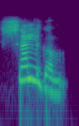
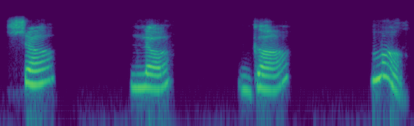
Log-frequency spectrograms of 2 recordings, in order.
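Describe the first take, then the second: First: शलगम said fast as one word; teacher shows the quick blended word; said quickly. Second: श, ल, ग, म spelled out one letter at a time; teacher spells out the letters. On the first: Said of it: "ऐसे जल्दी से करेंगे". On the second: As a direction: sound out श ल ग म slowly with pauses. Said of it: "इसका उच्चारण करते वक्त हम". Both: Shown as a demonstration.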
